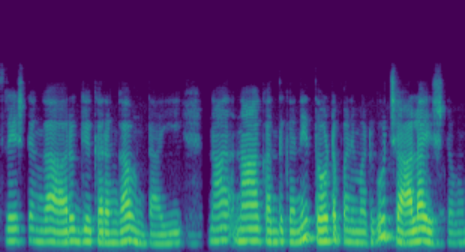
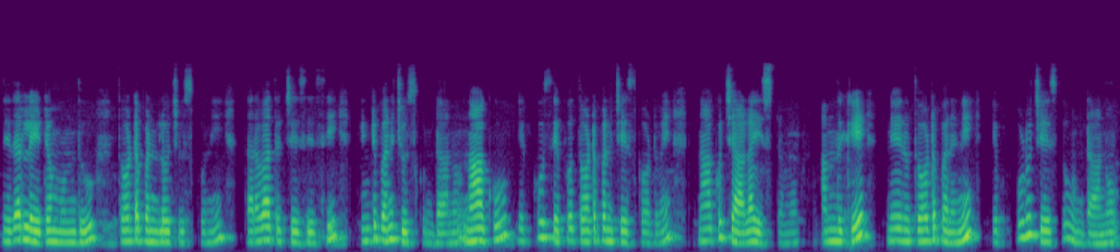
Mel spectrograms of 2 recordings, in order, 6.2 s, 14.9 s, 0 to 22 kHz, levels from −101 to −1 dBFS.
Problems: none marked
